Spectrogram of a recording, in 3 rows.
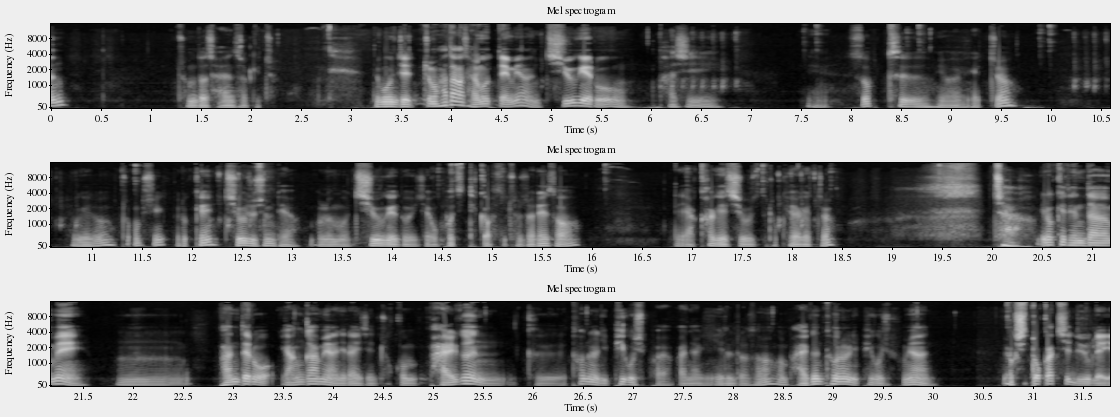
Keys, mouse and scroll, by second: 4.8 e, 6.0-6.6 typing, 10.2-10.6 typing, 12.1-12.5 typing, 17.8 typing.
